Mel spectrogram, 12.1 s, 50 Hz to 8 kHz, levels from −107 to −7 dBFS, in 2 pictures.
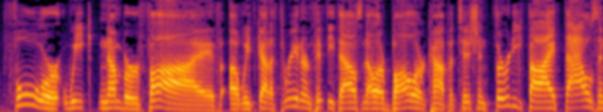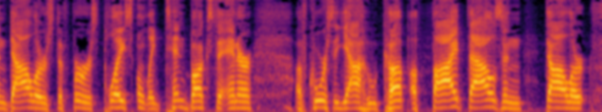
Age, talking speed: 40-59, 135 wpm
